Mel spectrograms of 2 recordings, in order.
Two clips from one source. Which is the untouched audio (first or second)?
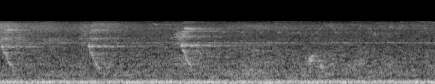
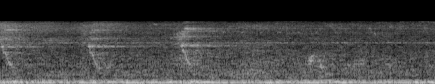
first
